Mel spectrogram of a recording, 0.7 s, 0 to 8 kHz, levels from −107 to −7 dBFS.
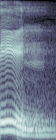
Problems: constant background noise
